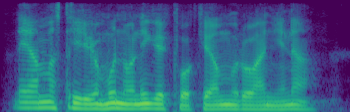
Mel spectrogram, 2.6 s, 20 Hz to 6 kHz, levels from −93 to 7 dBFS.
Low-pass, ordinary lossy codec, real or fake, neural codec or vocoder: 5.4 kHz; none; fake; codec, 16 kHz in and 24 kHz out, 0.6 kbps, FocalCodec, streaming, 2048 codes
